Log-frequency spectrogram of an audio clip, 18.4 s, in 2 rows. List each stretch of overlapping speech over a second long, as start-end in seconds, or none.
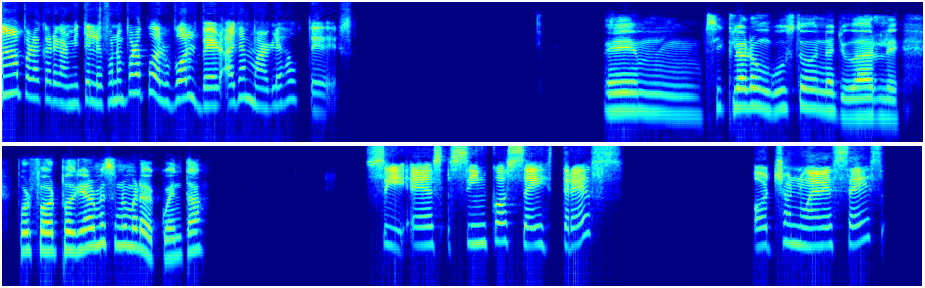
none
